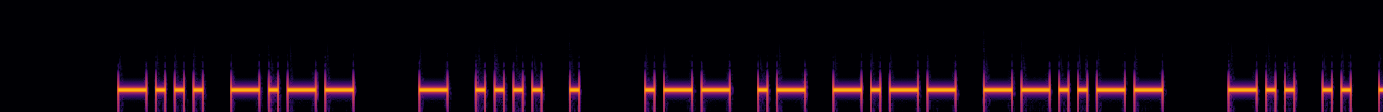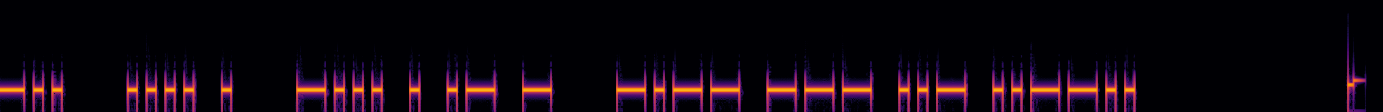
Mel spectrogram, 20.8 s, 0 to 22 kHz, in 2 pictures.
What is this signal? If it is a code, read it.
Morse code, heard as a keyed tone, about 17 wpm, 700 Hz. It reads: BY THE WAY, DID HE BEAT YOU?
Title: Sentences from Top 1300 Words 17wpm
